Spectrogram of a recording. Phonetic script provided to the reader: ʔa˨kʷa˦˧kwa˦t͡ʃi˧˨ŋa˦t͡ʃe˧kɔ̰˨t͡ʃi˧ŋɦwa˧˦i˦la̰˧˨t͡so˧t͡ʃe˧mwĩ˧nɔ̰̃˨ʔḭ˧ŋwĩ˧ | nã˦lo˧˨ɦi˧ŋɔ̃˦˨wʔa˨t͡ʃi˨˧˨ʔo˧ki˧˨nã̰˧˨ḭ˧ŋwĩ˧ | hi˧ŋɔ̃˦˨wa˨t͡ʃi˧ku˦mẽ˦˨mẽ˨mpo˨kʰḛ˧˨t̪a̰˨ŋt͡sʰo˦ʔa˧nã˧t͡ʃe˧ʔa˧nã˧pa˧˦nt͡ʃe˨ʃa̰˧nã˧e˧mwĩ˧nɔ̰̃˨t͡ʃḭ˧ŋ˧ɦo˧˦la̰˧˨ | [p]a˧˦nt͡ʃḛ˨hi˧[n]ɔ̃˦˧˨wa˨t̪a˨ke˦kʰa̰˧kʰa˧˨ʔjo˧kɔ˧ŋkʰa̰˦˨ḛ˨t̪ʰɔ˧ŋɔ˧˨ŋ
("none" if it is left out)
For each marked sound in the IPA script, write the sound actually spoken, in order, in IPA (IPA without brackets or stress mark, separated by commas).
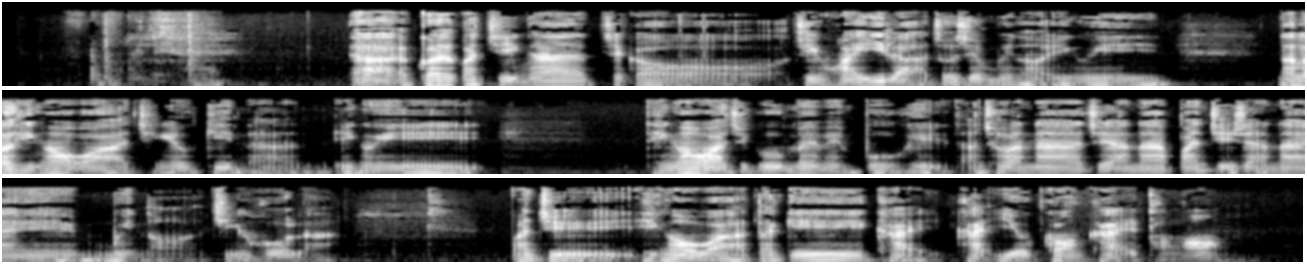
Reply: p, ŋ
